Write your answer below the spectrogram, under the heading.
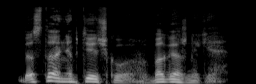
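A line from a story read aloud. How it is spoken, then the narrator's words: Hoarse rasp. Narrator (Russian): прохрипел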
